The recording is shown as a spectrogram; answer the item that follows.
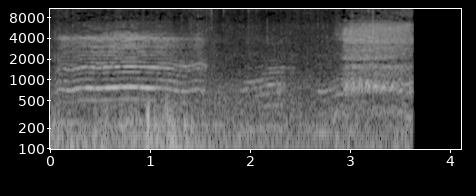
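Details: Bishi goat from a herd of nineteen, giving a long wavering bleat of about one and a half seconds with a rich, quavering tone, then a quieter pause and a shorter harsh bleat before the recording cuts off.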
